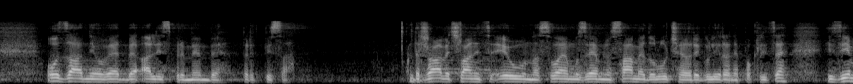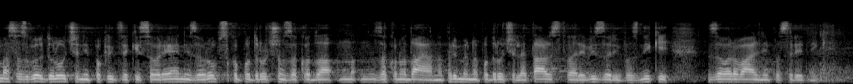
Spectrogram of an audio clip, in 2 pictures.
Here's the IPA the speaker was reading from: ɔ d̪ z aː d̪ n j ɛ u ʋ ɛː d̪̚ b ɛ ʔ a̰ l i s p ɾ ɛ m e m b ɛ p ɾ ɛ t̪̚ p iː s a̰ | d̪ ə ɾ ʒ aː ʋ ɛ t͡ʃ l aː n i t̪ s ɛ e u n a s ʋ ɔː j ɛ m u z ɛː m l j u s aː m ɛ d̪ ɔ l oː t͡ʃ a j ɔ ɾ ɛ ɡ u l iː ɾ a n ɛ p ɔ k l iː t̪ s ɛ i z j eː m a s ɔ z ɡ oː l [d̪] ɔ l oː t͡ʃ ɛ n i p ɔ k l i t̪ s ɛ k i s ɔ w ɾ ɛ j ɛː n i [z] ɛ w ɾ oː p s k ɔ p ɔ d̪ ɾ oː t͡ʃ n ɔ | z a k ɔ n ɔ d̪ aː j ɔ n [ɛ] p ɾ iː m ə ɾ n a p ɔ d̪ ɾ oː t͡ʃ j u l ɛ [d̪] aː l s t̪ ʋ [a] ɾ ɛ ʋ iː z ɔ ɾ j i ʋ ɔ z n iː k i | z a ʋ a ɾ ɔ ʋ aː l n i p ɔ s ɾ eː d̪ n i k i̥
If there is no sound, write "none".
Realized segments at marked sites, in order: d̪, z, a, t̪, a

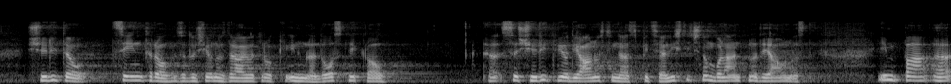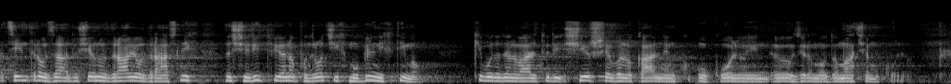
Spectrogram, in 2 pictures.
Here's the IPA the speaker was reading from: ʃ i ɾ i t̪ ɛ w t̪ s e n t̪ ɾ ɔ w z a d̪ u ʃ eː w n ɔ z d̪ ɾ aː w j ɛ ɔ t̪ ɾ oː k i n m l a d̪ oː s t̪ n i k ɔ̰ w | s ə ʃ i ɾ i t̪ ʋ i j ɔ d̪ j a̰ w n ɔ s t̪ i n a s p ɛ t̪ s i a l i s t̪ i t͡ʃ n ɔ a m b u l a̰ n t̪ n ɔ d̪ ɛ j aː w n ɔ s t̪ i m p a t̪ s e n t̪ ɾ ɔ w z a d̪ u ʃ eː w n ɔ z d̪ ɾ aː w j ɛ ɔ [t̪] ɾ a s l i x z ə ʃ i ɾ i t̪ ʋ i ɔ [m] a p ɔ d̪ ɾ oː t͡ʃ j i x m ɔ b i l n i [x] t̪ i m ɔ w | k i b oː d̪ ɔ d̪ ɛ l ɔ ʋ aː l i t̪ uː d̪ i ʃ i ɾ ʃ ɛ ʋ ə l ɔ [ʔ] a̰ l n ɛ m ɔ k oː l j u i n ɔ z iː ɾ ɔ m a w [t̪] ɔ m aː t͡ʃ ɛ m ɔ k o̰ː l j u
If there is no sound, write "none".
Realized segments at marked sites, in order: d̪, n, x, k, d̪

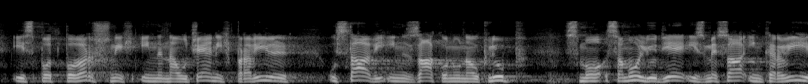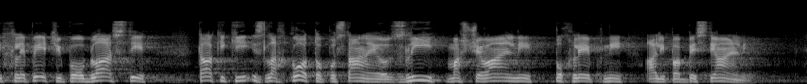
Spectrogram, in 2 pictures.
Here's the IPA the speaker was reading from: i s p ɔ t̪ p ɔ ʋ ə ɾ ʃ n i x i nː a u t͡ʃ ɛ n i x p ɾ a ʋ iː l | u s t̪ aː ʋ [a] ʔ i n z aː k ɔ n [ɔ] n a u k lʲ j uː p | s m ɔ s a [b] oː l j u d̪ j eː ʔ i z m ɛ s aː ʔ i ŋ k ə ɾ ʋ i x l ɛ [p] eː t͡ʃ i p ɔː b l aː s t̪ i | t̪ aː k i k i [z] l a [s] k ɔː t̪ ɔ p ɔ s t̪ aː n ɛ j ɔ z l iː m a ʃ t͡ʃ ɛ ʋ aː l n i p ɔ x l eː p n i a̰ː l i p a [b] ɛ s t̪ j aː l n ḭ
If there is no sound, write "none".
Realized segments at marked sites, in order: i, u, m, p, z, x, b

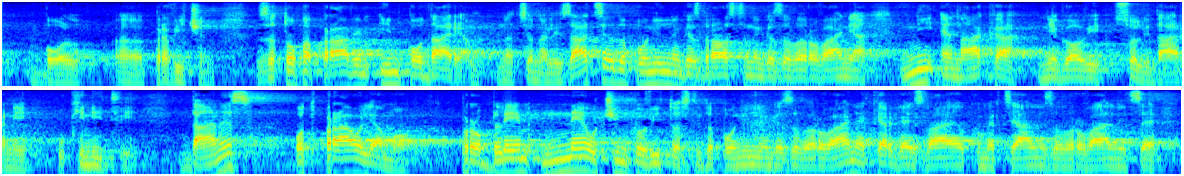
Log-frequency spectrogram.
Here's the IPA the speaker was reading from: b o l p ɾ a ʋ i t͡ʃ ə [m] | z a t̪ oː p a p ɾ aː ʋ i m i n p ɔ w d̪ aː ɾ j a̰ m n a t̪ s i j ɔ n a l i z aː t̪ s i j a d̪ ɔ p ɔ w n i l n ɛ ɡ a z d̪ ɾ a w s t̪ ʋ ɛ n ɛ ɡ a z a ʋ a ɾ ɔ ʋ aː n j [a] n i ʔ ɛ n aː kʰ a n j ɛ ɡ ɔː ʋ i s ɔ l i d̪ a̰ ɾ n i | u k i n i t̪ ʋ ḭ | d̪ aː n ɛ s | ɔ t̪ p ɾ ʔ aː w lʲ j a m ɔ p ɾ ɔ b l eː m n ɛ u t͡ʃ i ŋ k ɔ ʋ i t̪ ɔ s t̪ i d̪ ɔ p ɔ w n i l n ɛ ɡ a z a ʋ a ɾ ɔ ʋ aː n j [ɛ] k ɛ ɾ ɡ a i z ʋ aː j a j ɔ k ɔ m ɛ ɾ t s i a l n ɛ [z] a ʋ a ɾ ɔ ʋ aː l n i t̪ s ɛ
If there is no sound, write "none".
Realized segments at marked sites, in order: n, a, a, z

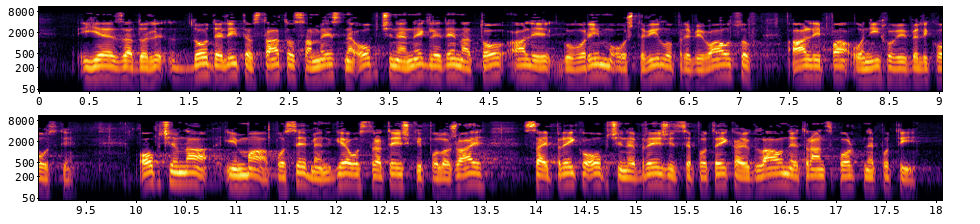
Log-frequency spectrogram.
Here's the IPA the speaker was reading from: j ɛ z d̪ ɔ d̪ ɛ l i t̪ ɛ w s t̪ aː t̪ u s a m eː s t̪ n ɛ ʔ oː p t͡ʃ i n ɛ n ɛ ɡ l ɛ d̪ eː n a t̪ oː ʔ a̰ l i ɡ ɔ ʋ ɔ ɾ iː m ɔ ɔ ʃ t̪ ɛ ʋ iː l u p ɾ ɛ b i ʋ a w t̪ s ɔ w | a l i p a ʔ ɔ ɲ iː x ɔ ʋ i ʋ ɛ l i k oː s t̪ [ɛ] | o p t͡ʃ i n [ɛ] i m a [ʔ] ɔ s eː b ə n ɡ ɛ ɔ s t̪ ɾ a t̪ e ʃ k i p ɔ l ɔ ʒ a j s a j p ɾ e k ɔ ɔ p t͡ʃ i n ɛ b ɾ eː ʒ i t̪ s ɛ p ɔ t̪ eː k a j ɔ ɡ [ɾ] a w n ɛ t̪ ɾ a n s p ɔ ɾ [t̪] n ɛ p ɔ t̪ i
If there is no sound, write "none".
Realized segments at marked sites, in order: i, a, p, l, t̪

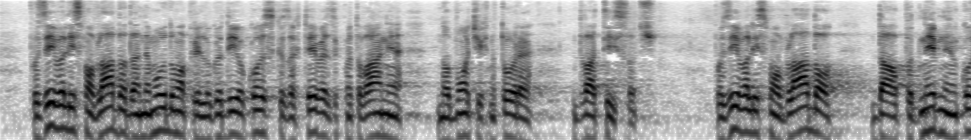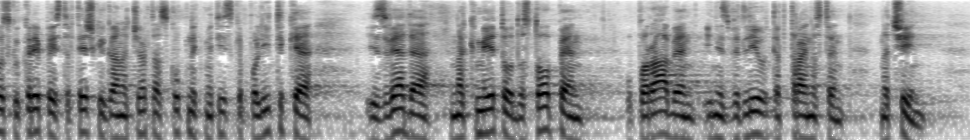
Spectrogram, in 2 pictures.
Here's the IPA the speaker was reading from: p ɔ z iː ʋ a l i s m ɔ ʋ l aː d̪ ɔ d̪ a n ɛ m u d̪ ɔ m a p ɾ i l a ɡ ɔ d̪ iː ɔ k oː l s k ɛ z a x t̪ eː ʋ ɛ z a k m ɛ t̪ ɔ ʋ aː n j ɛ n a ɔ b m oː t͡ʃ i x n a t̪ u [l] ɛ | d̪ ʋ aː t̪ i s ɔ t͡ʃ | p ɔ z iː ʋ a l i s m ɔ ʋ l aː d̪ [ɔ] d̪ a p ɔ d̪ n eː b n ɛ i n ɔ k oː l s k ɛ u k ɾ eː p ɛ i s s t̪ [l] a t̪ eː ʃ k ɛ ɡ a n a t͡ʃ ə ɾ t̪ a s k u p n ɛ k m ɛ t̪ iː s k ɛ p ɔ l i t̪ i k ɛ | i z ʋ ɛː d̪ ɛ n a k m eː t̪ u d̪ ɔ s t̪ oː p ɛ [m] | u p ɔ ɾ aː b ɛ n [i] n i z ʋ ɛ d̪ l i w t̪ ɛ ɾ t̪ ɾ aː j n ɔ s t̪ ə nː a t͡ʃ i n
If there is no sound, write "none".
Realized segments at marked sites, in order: ɾ, ɔ, ɾ, n, i

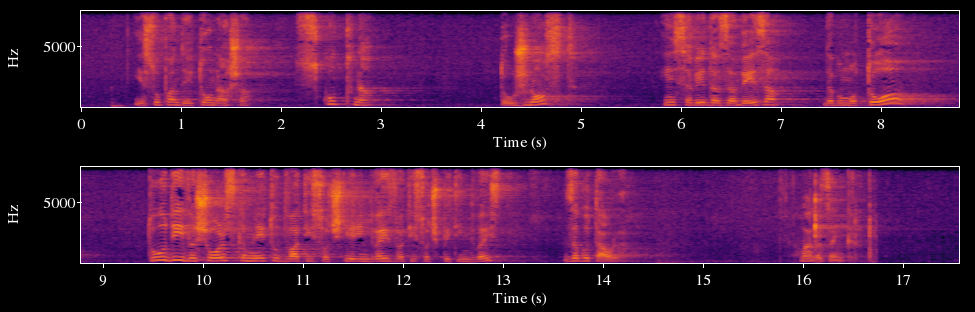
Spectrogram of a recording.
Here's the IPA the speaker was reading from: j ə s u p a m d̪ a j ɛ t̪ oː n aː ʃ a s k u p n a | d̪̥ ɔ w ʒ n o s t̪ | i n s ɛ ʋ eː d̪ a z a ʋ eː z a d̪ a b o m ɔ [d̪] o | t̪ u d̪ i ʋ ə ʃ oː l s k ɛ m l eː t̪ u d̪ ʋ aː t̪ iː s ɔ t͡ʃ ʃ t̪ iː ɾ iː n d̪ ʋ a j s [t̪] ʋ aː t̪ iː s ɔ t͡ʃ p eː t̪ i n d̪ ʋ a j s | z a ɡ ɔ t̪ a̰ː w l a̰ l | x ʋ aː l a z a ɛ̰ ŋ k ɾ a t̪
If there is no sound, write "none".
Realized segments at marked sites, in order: t̪, d̪

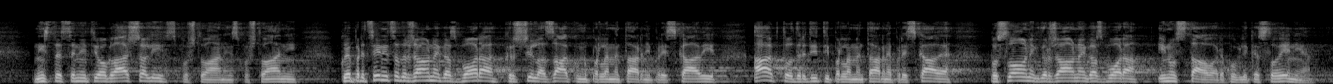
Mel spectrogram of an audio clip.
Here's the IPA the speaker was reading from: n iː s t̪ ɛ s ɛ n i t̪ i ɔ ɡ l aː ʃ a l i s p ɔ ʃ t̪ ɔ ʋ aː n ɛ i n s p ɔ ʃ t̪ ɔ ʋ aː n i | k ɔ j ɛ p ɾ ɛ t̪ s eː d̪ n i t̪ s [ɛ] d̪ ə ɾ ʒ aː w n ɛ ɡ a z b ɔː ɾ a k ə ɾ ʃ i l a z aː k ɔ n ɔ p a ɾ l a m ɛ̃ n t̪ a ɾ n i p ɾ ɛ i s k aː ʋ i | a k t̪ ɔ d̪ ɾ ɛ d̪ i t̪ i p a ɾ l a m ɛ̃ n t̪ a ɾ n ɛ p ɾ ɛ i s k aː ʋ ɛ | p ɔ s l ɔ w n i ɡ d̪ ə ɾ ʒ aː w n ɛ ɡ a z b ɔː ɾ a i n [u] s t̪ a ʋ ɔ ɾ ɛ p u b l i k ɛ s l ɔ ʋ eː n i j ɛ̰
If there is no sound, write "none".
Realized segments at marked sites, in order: a, u

